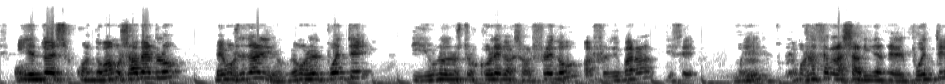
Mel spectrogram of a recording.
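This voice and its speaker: Over music in the background, a man with a Spanish accent speaks at a moderate pace in a high pitch with lively intonation. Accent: Spanish (Spain). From Spain (Zaragoza), raised in Toulouse, France from age 12. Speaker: marathon race director. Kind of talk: interview. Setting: remote call.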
